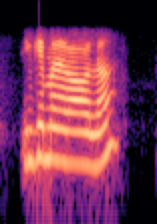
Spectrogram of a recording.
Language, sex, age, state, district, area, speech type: Telugu, female, 30-45, Telangana, Jangaon, rural, conversation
